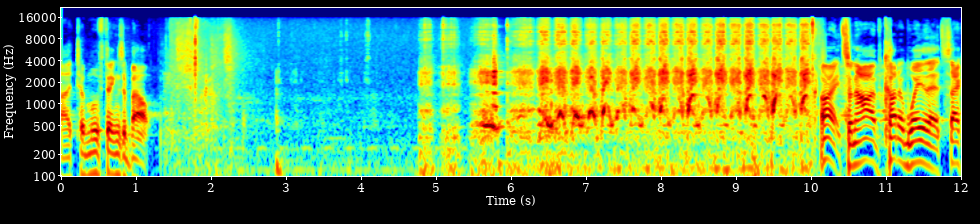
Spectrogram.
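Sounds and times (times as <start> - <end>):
hacksaw cutting metal pipe: 4.8 - 10.1.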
